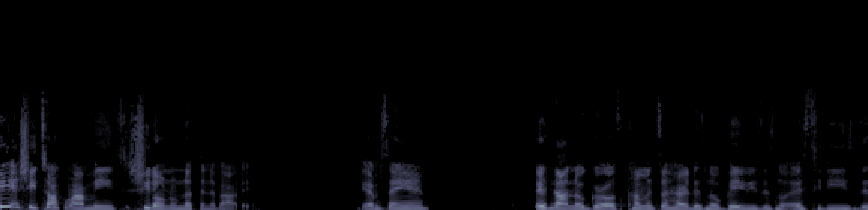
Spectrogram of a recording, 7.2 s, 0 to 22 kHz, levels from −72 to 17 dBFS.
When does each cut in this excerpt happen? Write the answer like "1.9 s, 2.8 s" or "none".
none

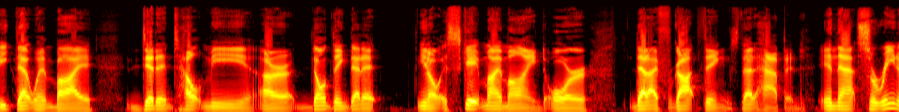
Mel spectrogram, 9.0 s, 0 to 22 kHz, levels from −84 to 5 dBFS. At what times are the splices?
8.0 s

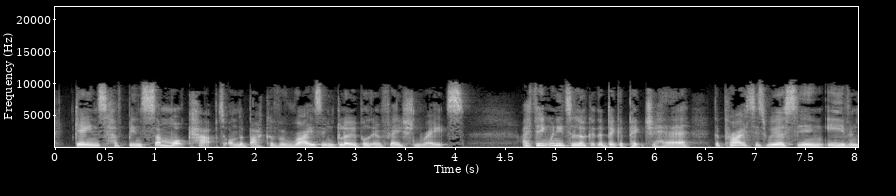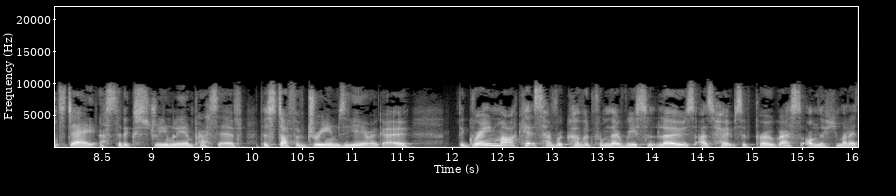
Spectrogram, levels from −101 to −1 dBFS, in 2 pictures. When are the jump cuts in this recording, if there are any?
4.6 s, 11.9 s

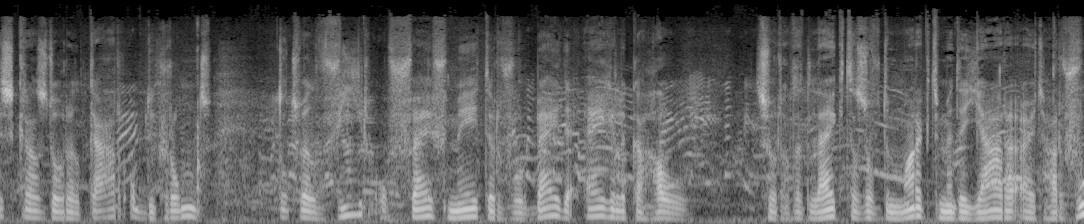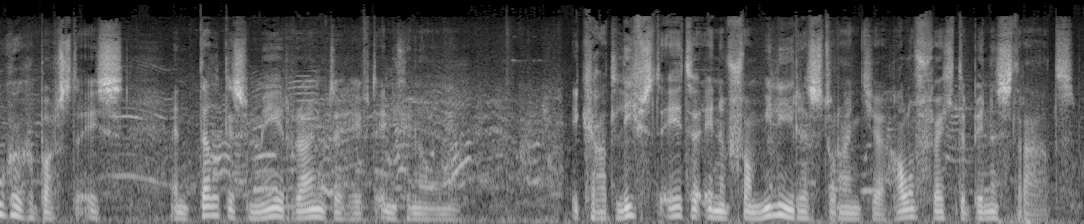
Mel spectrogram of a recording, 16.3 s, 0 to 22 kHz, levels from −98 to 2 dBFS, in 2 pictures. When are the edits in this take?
12.3 s

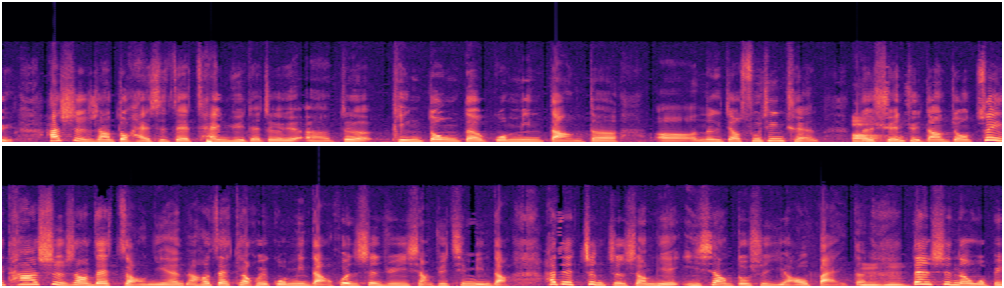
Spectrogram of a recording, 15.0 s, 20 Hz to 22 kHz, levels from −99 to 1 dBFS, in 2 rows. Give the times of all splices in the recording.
7.3 s, 8.9 s

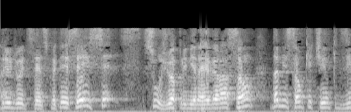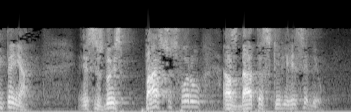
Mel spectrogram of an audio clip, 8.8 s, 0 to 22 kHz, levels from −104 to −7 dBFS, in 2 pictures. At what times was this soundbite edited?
5.3 s

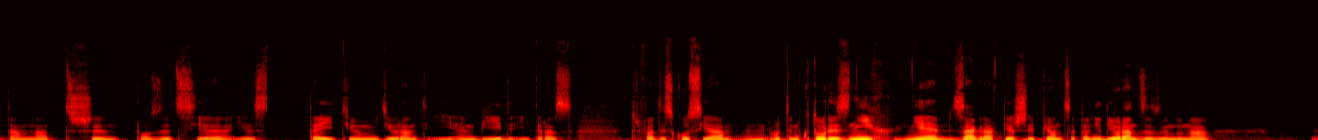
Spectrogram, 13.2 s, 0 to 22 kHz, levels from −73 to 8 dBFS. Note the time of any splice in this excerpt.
3.8 s

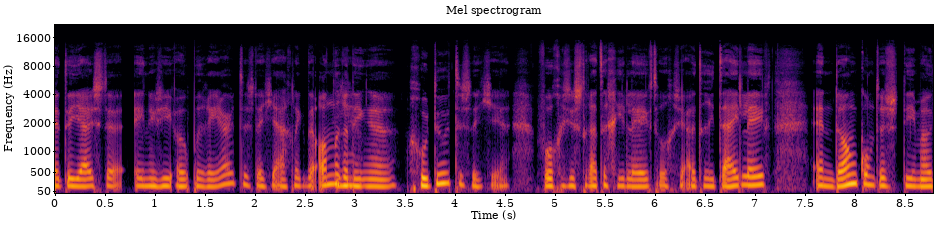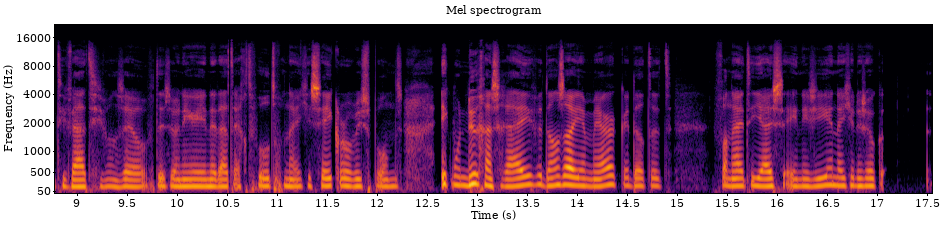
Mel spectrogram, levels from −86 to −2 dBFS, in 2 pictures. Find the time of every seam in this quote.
none

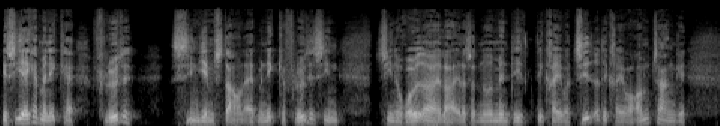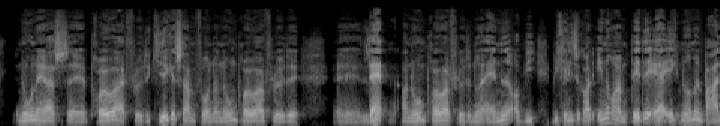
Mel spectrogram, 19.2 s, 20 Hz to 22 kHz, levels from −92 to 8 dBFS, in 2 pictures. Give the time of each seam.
none

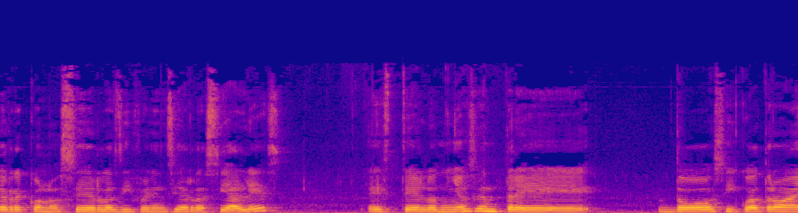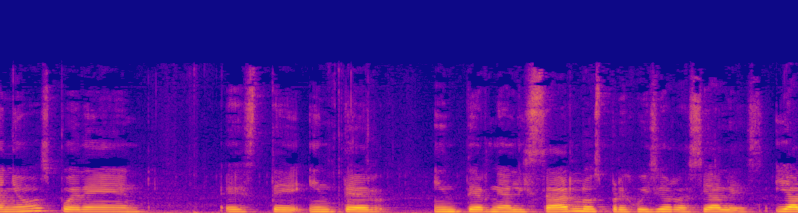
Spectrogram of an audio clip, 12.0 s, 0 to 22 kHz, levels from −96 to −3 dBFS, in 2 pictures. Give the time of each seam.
none

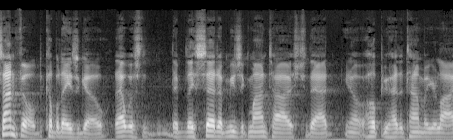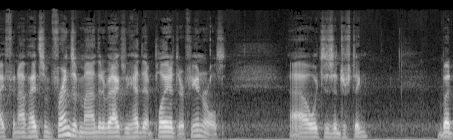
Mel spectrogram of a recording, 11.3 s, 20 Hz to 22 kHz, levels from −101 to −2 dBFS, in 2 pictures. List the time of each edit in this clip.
1.4 s

